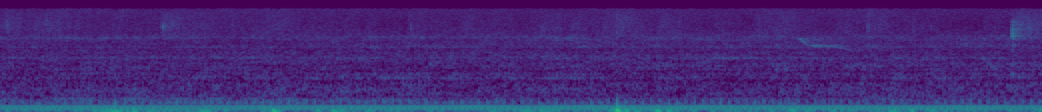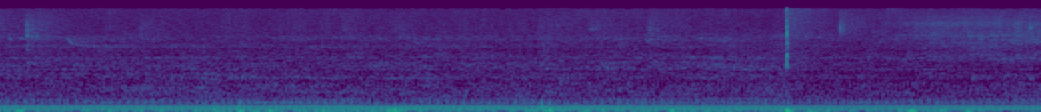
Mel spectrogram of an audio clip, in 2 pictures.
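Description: Single-engine Cessna's propeller engine droning steadily overhead, holding one pitch, with low rumble and a few bumps from the phone being handled.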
